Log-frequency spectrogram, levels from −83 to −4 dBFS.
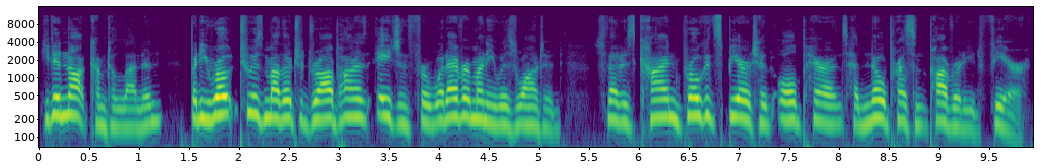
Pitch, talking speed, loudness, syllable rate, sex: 185 Hz, 215 wpm, -20 LUFS, 5.7 syllables/s, male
